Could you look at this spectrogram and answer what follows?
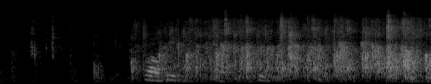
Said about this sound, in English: I'm going to steal some of his applause.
